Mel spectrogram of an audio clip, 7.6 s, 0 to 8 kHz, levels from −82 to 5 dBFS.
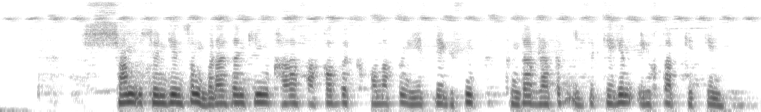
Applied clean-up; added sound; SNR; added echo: classical method WPE with log-MMSE.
